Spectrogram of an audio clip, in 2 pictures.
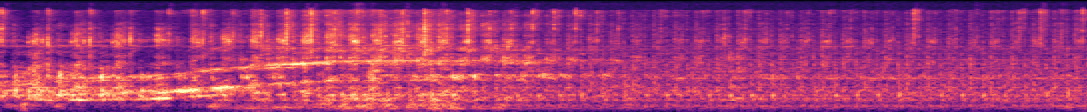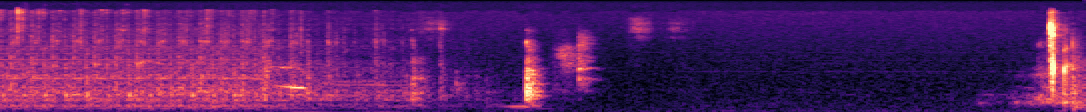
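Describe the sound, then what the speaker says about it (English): Home sewing machine stitching lines on half square triangle quilt fabric, a steady mechanical whirring hum that rises in speed, runs about seven seconds, then stops, followed by a few brief clicks and rustles. "I'm just going to sew a few more lines to show you"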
